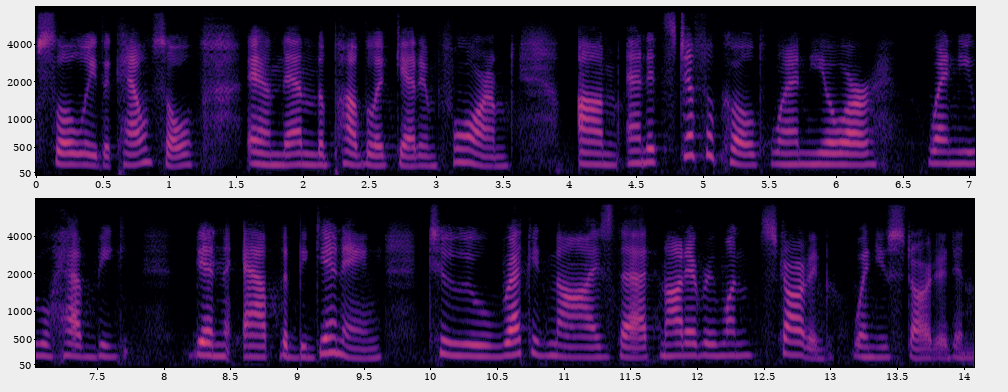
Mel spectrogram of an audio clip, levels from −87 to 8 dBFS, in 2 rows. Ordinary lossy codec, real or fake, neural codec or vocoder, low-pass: AAC, 48 kbps; fake; codec, 16 kHz, 1 kbps, FunCodec, trained on LibriTTS, 50 frames a second; 7.2 kHz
